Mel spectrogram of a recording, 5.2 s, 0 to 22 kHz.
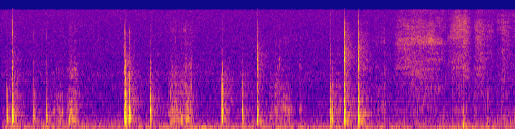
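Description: Fingertips and nails tap and scratch the lid of a large, flat brown cardboard box lying on a table, hollow with contents inside. Eleven short, dry, papery taps sound apart, with a low-mid knock around 550 Hz and soft scratching between them. Near the end, a brighter, hissier scraping takes over.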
